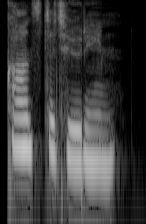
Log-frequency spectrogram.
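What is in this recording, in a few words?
"constituting", US English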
